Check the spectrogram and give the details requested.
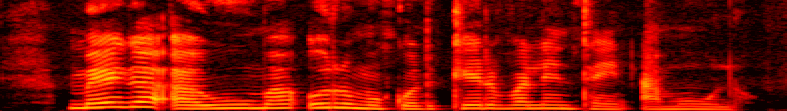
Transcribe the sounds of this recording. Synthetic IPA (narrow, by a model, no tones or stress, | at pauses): mɛɡaʔawumaʔoɾumokɔdkeɾvalentaɪnamʊlo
